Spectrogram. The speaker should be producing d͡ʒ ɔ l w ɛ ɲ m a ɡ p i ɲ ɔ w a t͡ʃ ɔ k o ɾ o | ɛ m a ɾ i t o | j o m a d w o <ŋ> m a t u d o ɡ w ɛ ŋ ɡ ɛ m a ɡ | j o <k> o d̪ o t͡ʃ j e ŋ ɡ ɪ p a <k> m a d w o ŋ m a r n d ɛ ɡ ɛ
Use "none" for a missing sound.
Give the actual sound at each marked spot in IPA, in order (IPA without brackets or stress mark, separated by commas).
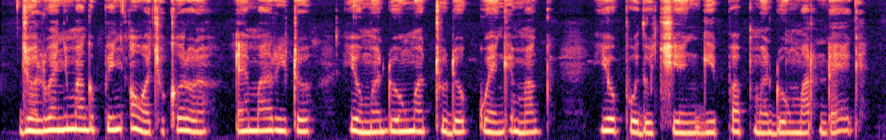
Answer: ŋ, p, p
